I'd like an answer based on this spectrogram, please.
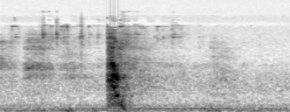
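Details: A single short sharp bark from Kumo the Keeshond or Sully the Boston Terrier during their playful jousting, standing out against low hum.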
